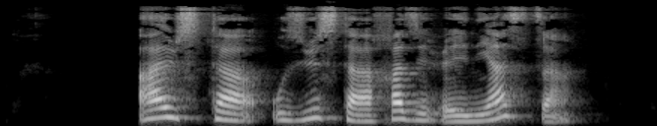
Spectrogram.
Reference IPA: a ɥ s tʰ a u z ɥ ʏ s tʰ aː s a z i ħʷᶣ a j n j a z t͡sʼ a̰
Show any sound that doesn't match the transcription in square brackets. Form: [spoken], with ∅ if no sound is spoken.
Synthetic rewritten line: a ɥ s tʰ a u z ɥ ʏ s tʰ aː [χ] a z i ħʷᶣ a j n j a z t͡sʼ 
